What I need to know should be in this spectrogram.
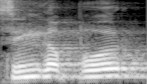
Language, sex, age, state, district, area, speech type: Tamil, male, 60+, Tamil Nadu, Krishnagiri, rural, spontaneous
